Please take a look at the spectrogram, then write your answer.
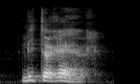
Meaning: literary
- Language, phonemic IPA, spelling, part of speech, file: Dutch, /ˌlitəˈrɛːr/, literair, adjective, Nl-literair.ogg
